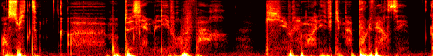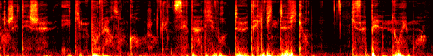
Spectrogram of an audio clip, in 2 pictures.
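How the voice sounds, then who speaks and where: A young adult woman doing ASMR book talk in a hushed, breathy library whisper with no voice behind it. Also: a little fast. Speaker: host of a book recommendation video. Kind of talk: whispered ASMR talk about favourite books, with some reading aloud.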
